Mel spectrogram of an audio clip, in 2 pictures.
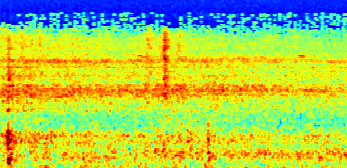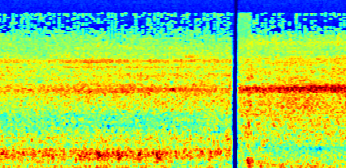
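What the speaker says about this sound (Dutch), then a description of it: "eindelijk weer een trein naar Roermond" A train rumbles at Sittard station in November, a steady low rolling drone with faint clatter heard from moderate distance, alone without talk.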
